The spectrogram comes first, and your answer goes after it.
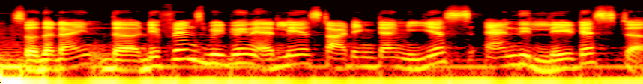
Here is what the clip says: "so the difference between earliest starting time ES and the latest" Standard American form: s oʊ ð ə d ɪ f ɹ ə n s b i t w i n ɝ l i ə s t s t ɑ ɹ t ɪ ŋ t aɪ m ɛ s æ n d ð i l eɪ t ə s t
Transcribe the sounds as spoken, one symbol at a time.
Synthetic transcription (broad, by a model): s oʊ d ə d ɪ f ɹ ə n s b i t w i n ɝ l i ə t s t ɑ ɹ t ɪ ŋ t aɪ m ɛ s æ n d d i l eɪ t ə s t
